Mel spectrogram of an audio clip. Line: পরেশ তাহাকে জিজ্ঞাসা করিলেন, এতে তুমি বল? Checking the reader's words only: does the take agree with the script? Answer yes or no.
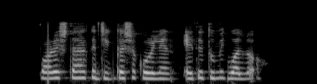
yes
